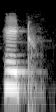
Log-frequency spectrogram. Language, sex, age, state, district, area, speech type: Sindhi, female, 18-30, Gujarat, Surat, urban, read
